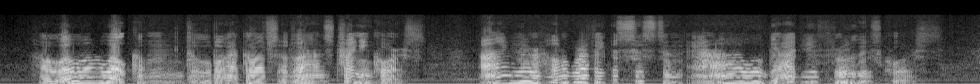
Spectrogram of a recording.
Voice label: holo intro, tutorial; blackops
